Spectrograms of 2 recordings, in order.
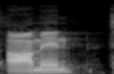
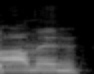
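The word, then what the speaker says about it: Amen: It's Eamon Thompson. So Eamon. – Get it right before we start our fantasy show and we're drafting him.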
